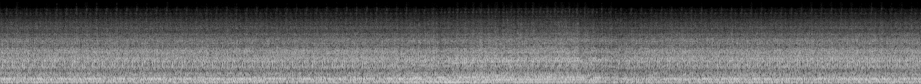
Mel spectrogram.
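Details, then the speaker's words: John Deere 245G excavator, first start after the DPF was reinstalled and a tune reportedly turned off the EGR and emissions: a steady low diesel rumble at idle with an even rhythm and no knocks or misses. Normal idle. "It's all turned off from my understanding, so let's fire it up. This will be the first start."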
